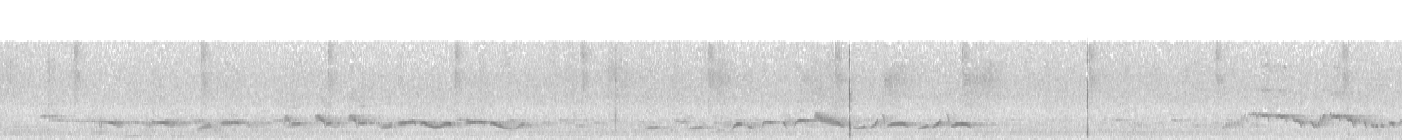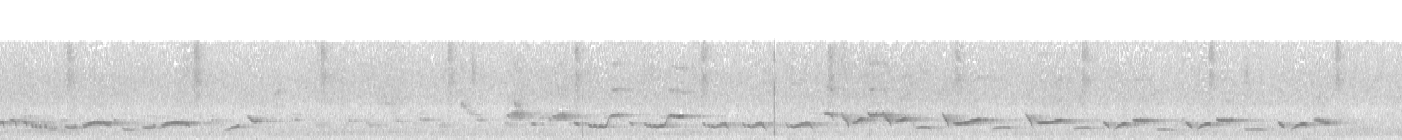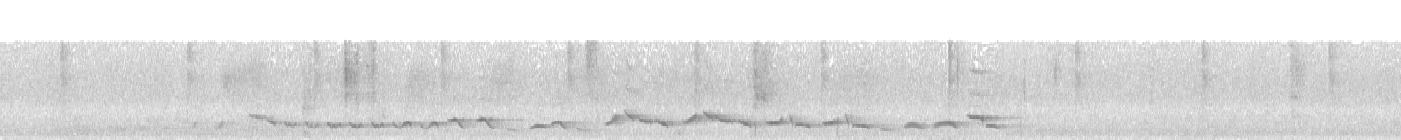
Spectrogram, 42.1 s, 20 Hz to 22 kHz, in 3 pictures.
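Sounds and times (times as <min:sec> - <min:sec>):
faint steady hum: 0:00.0 - 0:42.0
songbird chirping: 0:00.0 - 0:42.0.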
